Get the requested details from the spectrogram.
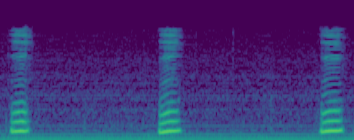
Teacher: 因为发音的时候嘴唇是扁平的，不是张开的，舌尖抵下齿，舌位高抬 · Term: 起齿符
